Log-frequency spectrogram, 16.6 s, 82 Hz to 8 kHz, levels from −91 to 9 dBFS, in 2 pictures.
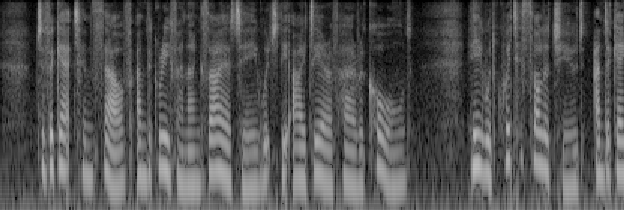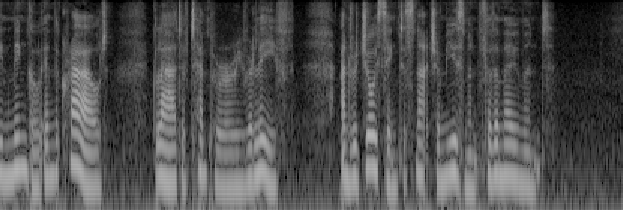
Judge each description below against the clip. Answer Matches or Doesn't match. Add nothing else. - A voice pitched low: Doesn't match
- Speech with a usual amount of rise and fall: Matches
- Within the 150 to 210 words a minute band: Doesn't match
